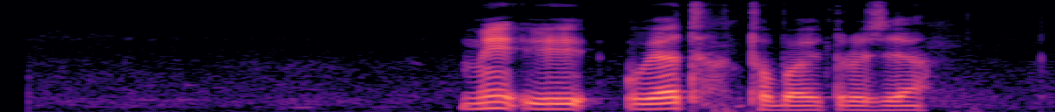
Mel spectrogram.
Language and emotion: Russian, neutral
